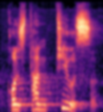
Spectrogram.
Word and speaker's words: 콘스탄티우스: 예, 어떤 때는 콘스탄시우스라고도 그러는데 뭐 상관없습니다. T자 발음이 C도 되고 T도 되고 그러는데 라틴어에서는 콘스탄시우스입니다. 근데 이제 근자에 오면서 콘스탄티우스라는 발음으로 정착되는 것 같아요. 그래서 우리 표준말로는 콘스탄티우스라고 이렇게 되어 있습니다.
